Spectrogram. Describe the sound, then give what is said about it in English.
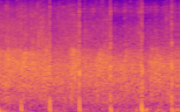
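A crowd applauds its marketing leaders, steadily, a dense wash of clapping with a few sharper individual claps popping out at irregular moments, fairly loud and sustained throughout with no talking. “Let's give a round of applause to our marketing leaders.”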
